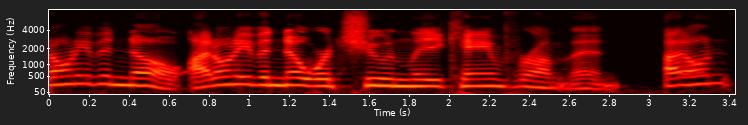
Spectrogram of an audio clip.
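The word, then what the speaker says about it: Chun-Li: My chat wouldn't say Kyle, it's Chun Lee. They wouldn't do it. They My chat wouldn't. How do you say Ken? I'm hurt. I'm hurt. It's never been chunling.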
